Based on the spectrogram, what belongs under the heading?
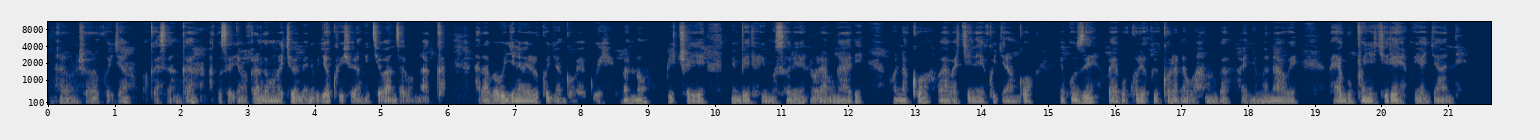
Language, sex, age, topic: Kinyarwanda, female, 18-24, finance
